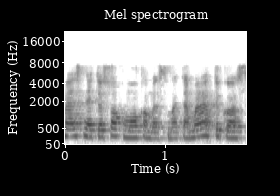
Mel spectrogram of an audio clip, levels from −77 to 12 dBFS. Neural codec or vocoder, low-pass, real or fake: none; 7.2 kHz; real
